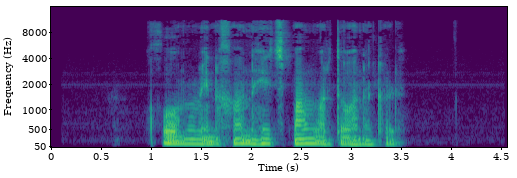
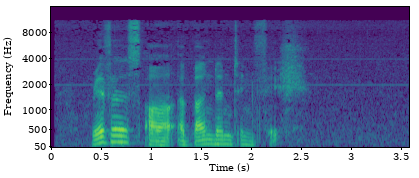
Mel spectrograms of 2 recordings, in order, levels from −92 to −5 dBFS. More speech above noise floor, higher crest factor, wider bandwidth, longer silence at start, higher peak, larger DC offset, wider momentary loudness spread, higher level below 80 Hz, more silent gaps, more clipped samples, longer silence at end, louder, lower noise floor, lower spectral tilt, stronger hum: first, 43 dB vs 29 dB; about the same, 20 dB vs 22 dB; about the same, 11.5 kHz vs 11.5 kHz; first, 1 s vs 0.4 s; about the same, -12 dBFS vs -10 dBFS; neither; about the same, 14 LU vs 14 LU; second, -60 dBFS vs -54 dBFS; neither; neither; about the same, 1.05 s vs 1.05 s; about the same, -29 LUFS vs -29 LUFS; first, -71 dBFS vs -57 dBFS; about the same, -5.5 dB/octave vs -5.5 dB/octave; neither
